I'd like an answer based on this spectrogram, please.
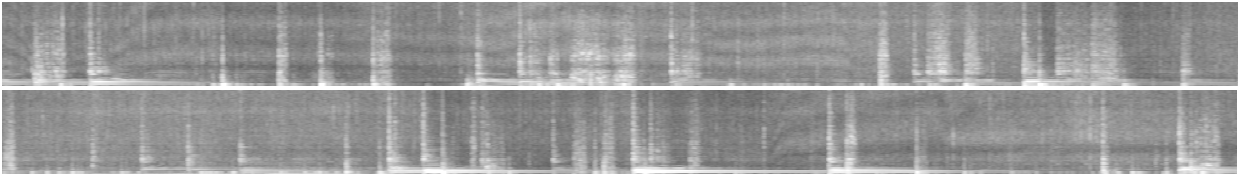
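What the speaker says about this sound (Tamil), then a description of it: "வெங்காயம் வதங்கின உடனே அரிஞ்சு வச்சிருக்கிற குடமிளகாவை போட்டு வதக்கிக்கலாம்." Chopped capsicum and onion sautéing in a pan for idli manchurian, with steady sizzling and frequent loud scraping stirs and utensil clinks close by, no talk.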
